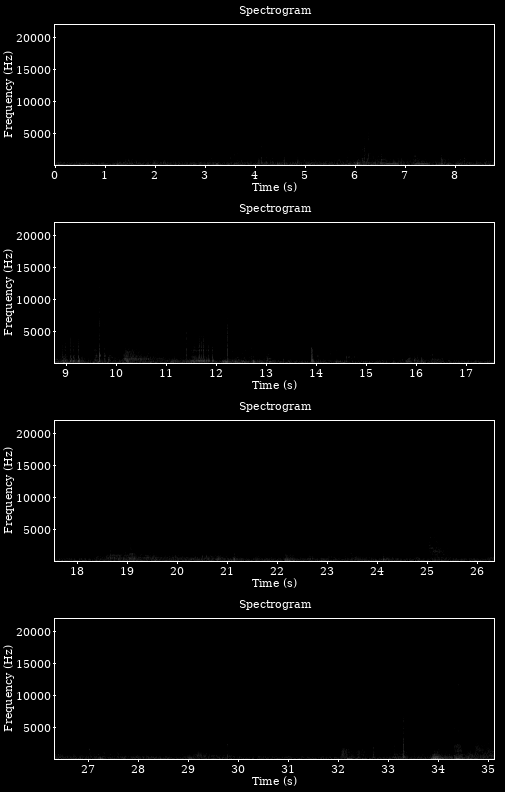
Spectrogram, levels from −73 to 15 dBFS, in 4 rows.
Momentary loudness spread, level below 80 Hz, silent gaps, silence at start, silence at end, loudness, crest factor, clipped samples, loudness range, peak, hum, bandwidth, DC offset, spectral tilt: 10 LU; -64 dBFS; none; 0 s; 0 s; -62 LUFS; 24 dB; under 0.1%; 6 LU; -38 dBFS; none; 16 kHz; under 0.1%; -6 dB/octave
